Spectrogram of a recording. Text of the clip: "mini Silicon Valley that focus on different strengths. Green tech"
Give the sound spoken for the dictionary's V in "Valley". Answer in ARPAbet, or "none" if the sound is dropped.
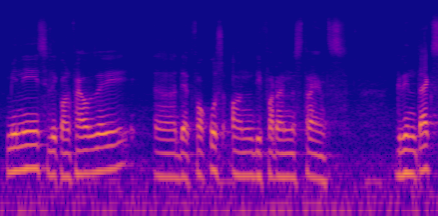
F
